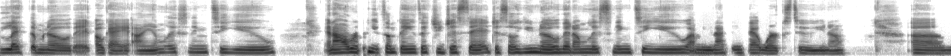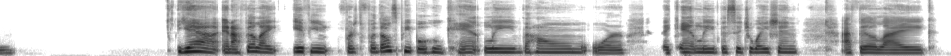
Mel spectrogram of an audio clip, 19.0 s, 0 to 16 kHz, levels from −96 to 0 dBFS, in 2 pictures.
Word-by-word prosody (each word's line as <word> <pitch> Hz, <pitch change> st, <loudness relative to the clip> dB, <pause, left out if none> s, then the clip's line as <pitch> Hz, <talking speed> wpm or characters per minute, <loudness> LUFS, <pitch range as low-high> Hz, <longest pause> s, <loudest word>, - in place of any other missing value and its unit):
let 170 Hz, 0 st, +1 dB
them 160 Hz, -, 0 dB
know 145 Hz, -3 st, 0 dB
that, -, -, -4 dB
"Okay, 145 Hz, -2 st, -1 dB
I -, -, -2 dB
am 140 Hz, +5 st, -1 dB
listening 185 Hz, 0 st, -6 dB
to 180 Hz, -, -4 dB
you, 160 Hz, 0 st, -2 dB, 0.5 s
and 160 Hz, -, +4 dB
I'll 175 Hz, +2 st, +5 dB
repeat 195 Hz, -1 st, +1 dB
some 185 Hz, 0 st, +1 dB
things 175 Hz, 0 st, 0 dB
that 185 Hz, 0 st, -3 dB
you 175 Hz, -, -2 dB
just 170 Hz, 0 st, -1 dB
said, 165 Hz, +4 st, -1 dB
just 175 Hz, -, -2 dB
so 170 Hz, -1 st, 0 dB
you 180 Hz, +2 st, +1 dB
know 170 Hz, -2 st, +3 dB
that 175 Hz, -1 st, +1 dB
I'm 170 Hz, +1 st, -1 dB
listening 175 Hz, 0 st, -2 dB
to 190 Hz, -, -2 dB
you." 165 Hz, -1 st, 0 dB
I -, -, 0 dB
mean, 150 Hz, -1 st, +1 dB
I 155 Hz, -, 0 dB
think 165 Hz, 0 st, -6 dB
that 160 Hz, -1 st, -1 dB
works 140 Hz, -1 st, -1 dB
too, 145 Hz, -1 st, -3 dB
you 140 Hz, 0 st, 0 dB
know? 140 Hz, +1 st, -4 dB, 0.7 s
Um 145 Hz, -1 st, -2 dB, 1.6 s
Yeah, 215 Hz, -3 st, +7 dB
and 175 Hz, -1 st, +8 dB
I 170 Hz, -, +4 dB
feel, 225 Hz, +6 st, +3 dB
like, 195 Hz, -4 st, +2 dB
if 215 Hz, +1 st, +4 dB
you 200 Hz, -1 st, +1 dB, 0.2 s
for 190 Hz, -, 0 dB
for 200 Hz, +1 st, -4 dB
those 250 Hz, +5 st, +3 dB
people 220 Hz, -7 st, +2 dB
who 190 Hz, 0 st, -1 dB
can't 175 Hz, +2 st, -4 dB
leave 195 Hz, -1 st, +2 dB
the 185 Hz, -, -3 dB
home 185 Hz, -1 st, -3 dB
or 150 Hz, 0 st, -3 dB, 0.4 s
they 160 Hz, -, +1 dB
can't 190 Hz, -3 st, +1 dB
leave 185 Hz, -1 st, 0 dB
the 185 Hz, -, -2 dB
situation, 185 Hz, 0 st, 0 dB, 0.4 s
I -, -, +3 dB
feel, 170 Hz, 0 st, +1 dB
like, 160 Hz, -2 st, -1 dB
175 Hz, 200 wpm, -24 LUFS, 160-190 Hz, 1.6 s, and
